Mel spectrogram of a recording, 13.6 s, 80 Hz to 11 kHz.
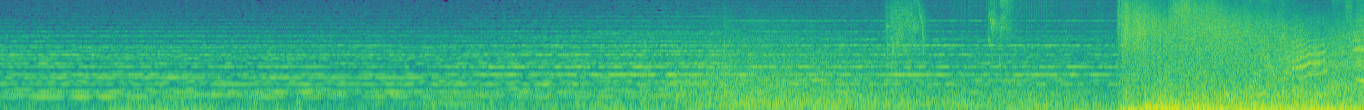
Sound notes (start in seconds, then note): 8.8 electricity buzzing; 11.4 lightning cracking loudly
